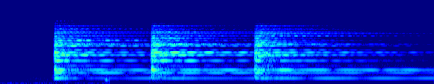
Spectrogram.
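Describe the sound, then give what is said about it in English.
A hand bell is rung by a monk three times at a steady pace, about a second apart, to alert the other monks of a guest; each bright metallic strike rings on and overlaps the next before slowly fading. Loud, with no voices. “I have to ring the bell to alert my fellow brothers that we have a guest.”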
